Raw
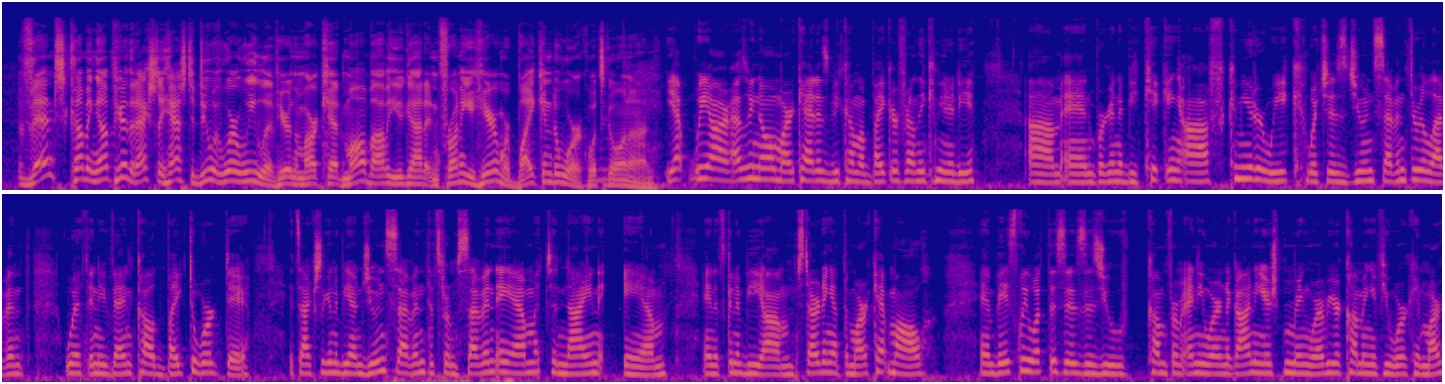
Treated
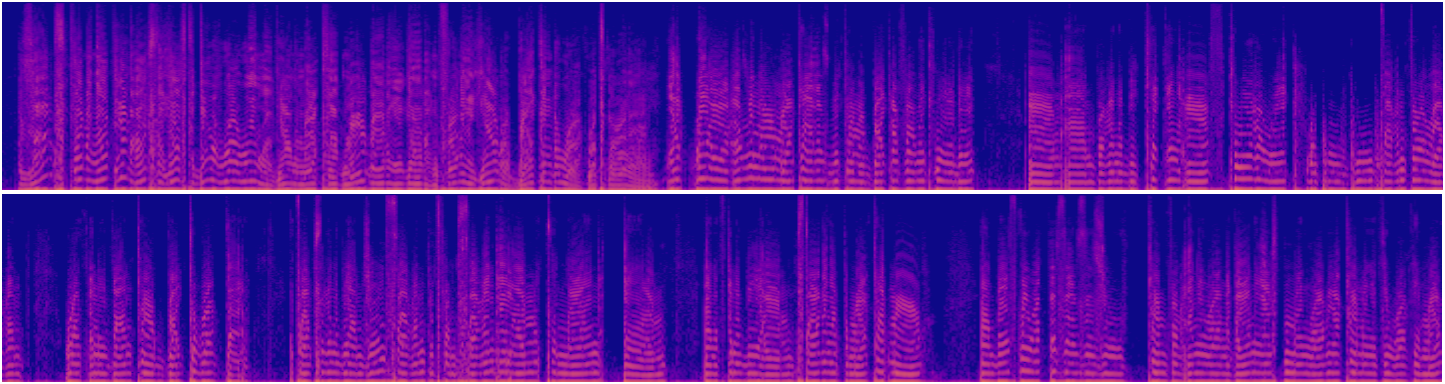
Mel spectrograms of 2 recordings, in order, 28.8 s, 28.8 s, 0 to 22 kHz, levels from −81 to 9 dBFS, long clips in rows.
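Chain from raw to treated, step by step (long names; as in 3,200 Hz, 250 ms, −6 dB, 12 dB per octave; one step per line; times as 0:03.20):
transient designer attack +7 dB, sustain +1 dB
full-wave rectification
0:12.86–0:13.79: treble cut that deepens with the level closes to 790 Hz, closed at −21 dBFS
level −7.5 dB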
